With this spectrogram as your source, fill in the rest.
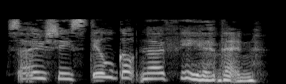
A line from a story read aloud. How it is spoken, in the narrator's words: giggled Leah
